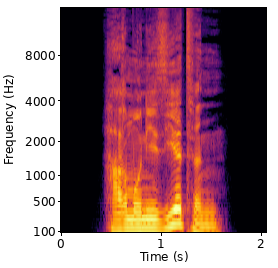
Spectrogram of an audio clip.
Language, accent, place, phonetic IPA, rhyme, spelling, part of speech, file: German, Germany, Berlin, [haʁmoniˈziːɐ̯tn̩], -iːɐ̯tn̩, harmonisierten, adjective / verb, De-harmonisierten.ogg
- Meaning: inflection of harmonisieren: 1. first/third-person plural preterite 2. first/third-person plural subjunctive II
